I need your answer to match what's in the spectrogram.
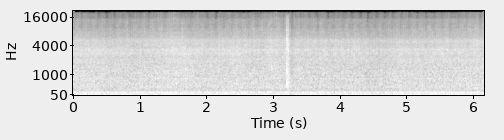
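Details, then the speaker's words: UAZ 469 with an old ignition system, started on choke, getting plenty of fuel: low, heavy, lumpy idle with little power, running on only two of four cylinders; misfire the owner attributes to an ignition problem. "okay so it does fire up but it doesn't sound like we're running on all four"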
